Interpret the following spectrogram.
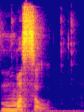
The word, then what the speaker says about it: muscle: it isn't Maskull no it's muscle we don't pronounce C must it isn't health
